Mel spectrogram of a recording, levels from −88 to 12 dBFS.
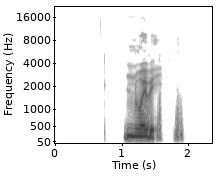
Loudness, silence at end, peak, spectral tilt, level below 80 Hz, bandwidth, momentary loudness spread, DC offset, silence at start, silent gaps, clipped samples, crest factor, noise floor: -18 LUFS; 0.45 s; -2 dBFS; -7 dB/octave; -68 dBFS; 10 kHz; 24 LU; under 0.1%; 1.05 s; none; under 0.1%; 20 dB; -87 dBFS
